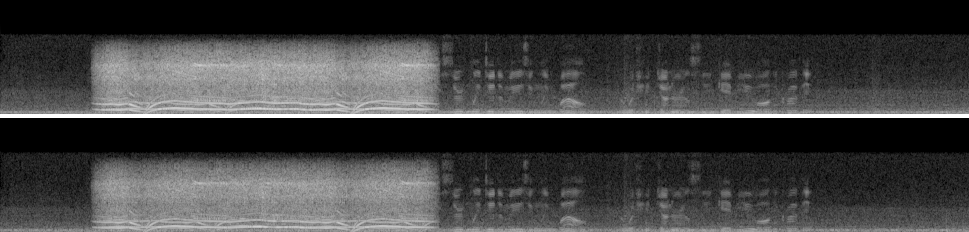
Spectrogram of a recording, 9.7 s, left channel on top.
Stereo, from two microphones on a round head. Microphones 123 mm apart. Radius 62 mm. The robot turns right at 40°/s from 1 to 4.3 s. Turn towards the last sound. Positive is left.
turn(degrees=5)  # may be behind; listen again after turning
